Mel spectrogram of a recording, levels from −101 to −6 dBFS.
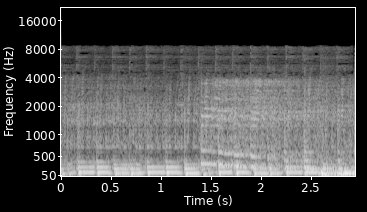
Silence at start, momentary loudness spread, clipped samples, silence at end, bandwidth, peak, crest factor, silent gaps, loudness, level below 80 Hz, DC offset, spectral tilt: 0 s; 3 LU; under 0.1%; 0 s; 8.8 kHz; -8 dBFS; 14 dB; none; -23 LUFS; -34 dBFS; under 0.1%; -7 dB/octave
